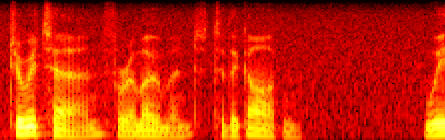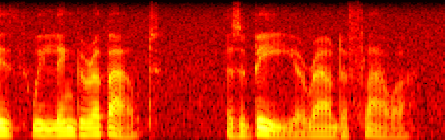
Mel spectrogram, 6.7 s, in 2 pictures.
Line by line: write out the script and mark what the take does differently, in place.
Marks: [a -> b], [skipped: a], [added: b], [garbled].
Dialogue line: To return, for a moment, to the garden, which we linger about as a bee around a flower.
To return, for a moment, to the garden, [which -> with] we linger about as a bee around a flower.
